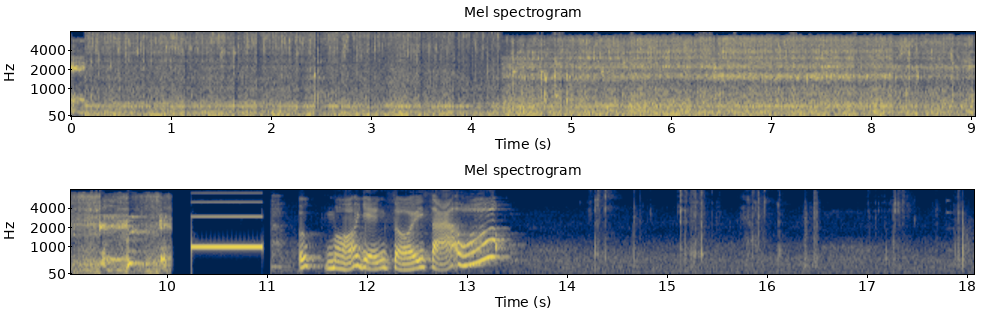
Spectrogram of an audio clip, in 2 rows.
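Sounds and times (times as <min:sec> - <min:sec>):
fish sizzling in oil: 0:00.1 - 0:09.3.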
